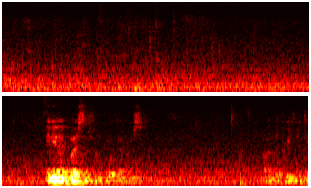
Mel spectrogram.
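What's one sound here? A man speaks through a microphone and loudspeakers in a large echoing hall.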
